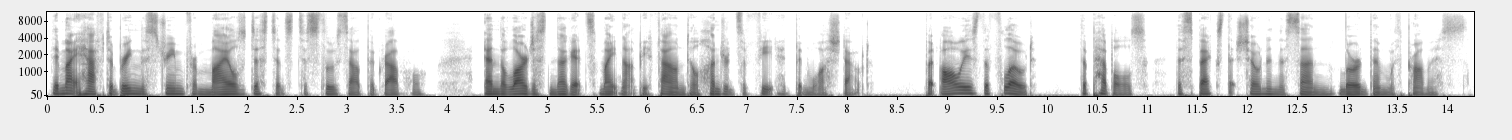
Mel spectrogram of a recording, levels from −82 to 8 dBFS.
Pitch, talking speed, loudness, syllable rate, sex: 90 Hz, 200 wpm, -24 LUFS, 5.0 syllables/s, male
